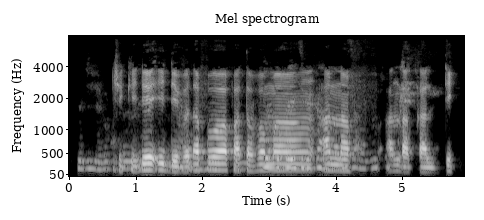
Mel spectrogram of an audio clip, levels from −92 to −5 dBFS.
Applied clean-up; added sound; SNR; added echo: none; none; none; none.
